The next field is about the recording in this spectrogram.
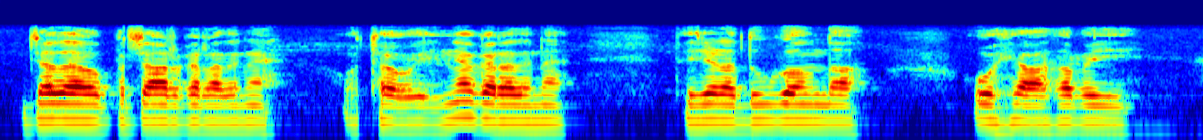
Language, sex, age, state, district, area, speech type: Dogri, male, 45-60, Jammu and Kashmir, Jammu, rural, spontaneous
